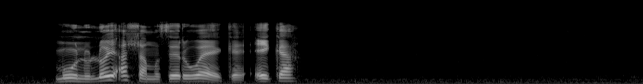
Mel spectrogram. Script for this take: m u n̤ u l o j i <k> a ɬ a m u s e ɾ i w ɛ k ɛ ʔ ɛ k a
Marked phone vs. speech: incorrect: ʔ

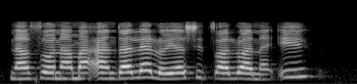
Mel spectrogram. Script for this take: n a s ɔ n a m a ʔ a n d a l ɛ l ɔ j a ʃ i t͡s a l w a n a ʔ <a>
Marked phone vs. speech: incorrect: i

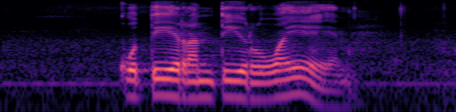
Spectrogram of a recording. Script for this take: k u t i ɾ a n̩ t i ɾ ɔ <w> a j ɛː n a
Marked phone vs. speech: correct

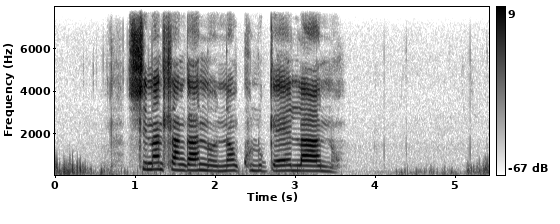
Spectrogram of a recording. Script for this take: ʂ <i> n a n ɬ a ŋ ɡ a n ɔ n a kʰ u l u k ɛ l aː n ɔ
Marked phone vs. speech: correct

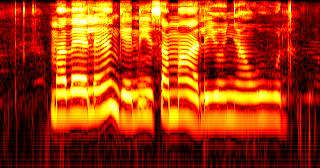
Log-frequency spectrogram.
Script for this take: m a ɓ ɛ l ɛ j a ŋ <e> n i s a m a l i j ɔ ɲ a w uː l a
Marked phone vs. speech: correct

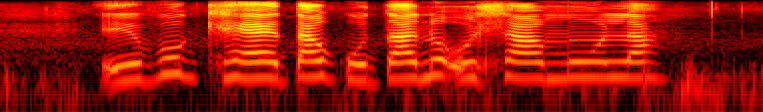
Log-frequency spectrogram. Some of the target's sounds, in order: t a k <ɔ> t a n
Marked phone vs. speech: incorrect: u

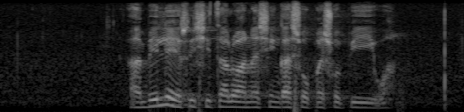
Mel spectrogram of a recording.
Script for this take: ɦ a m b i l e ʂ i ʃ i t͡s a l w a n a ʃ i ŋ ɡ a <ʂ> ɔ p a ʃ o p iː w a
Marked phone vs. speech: incorrect: ʃ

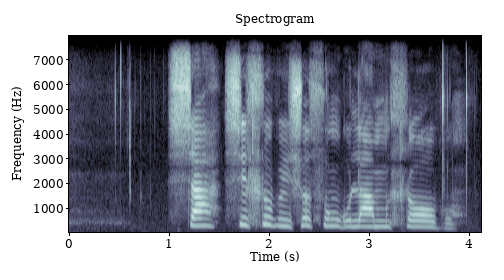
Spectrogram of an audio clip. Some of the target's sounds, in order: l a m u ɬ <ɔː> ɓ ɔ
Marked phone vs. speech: correct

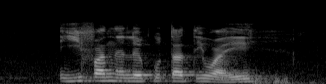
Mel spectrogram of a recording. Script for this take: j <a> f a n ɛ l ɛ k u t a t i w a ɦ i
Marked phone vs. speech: incorrect: i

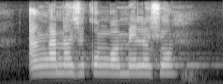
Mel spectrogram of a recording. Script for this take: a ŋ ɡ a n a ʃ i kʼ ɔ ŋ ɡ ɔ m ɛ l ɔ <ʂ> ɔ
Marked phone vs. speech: incorrect: ʃ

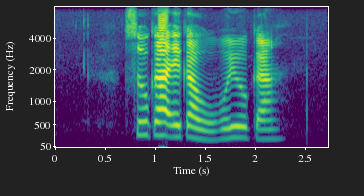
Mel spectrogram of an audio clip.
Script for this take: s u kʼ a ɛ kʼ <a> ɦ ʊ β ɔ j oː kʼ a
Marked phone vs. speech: correct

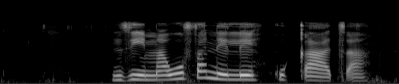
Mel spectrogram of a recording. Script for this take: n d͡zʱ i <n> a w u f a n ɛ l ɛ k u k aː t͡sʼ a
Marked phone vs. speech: incorrect: m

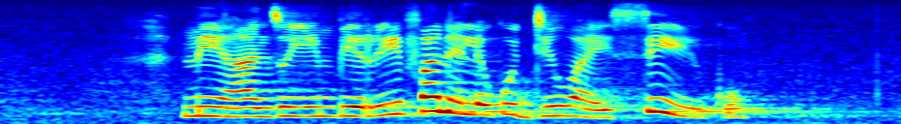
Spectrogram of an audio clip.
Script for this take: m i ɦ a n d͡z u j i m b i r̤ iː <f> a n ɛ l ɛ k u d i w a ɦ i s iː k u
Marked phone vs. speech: correct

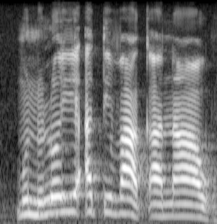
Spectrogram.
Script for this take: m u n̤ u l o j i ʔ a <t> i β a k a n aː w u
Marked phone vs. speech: correct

